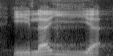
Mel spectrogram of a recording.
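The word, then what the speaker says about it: إليّ: Ilayya di sini bertasydid, huruf ya bertasydid ya. Jangan cuman pengucapan ya-nya saja secara ringan. Ilayya, ilayya ya. Jadi dihentak, coba ditekan sedikit. Ilayya, ilayya, ilayya. Nah, tapi tidak juga kemudian berlebihan sehingga ya-nya hilang ya. Atau suara ya-nya terputus.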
